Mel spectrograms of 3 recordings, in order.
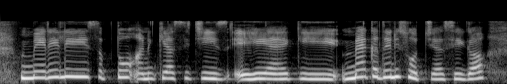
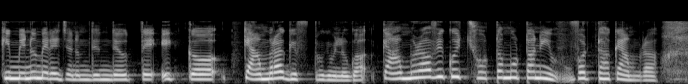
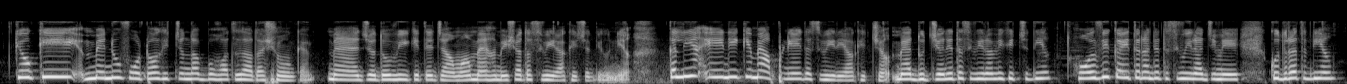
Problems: none marked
